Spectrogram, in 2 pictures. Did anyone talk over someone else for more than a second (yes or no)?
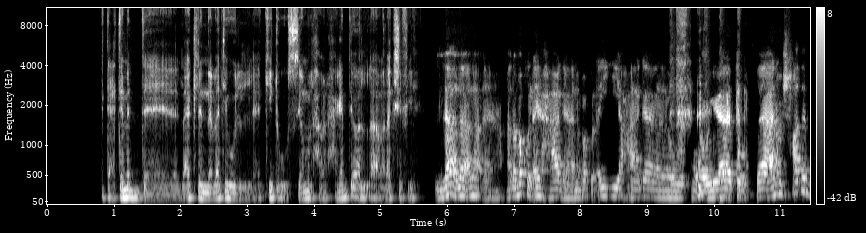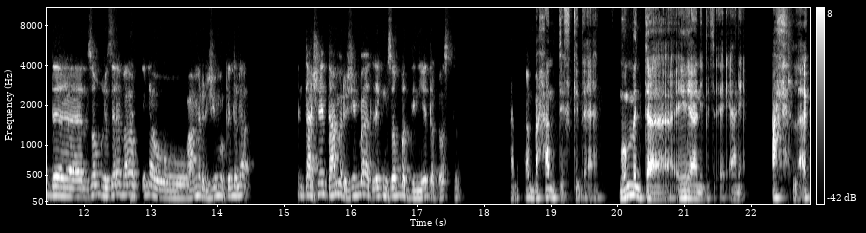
no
